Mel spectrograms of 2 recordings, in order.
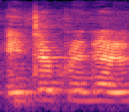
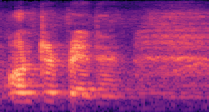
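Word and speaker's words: entrepreneur: প্রথমে যেটা বলছে যে এন্টারপ্রেনারের ক্ষেত্রে যে হু ইজ এন্টারপ্রেনার এটাকে অনেক সময় এটাকে মানে বাইরের কান্ট্রিতে যেটাকে একচুয়াল যেটার উচ্চারণ সেটা হচ্ছে অন্টারপ্রেনার সো আমরা যেহেতু এন্টারপ্রেনার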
